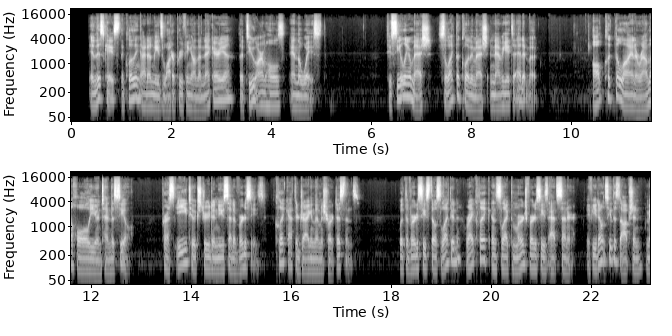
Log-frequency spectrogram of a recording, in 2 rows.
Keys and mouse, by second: 3.9 click, 5.3 click, 5.7 click, 7.1 click, 8.7 Tab, 9.6-10.2 drag, 12.5 shift+middle click, 14.6 alt+click, 14.9 e, 16.2 click, 17.4-20.0 right drag, 20.8 g, 22.4 click, 22.7-23.1 middle drag.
